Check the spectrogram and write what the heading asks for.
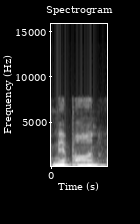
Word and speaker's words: Nippon: The name for Japan in Japanese is written using the kanji and is pronounced Nippon or Neon.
